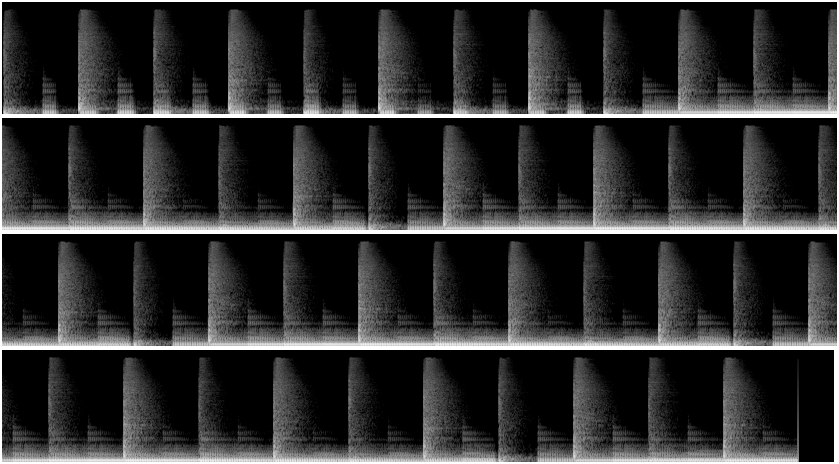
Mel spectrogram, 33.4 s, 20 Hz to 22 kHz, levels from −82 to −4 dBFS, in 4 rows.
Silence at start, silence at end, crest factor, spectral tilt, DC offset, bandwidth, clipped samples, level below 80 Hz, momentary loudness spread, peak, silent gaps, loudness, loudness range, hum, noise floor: 0 s; 0.35 s; 12 dB; -7 dB/octave; 0.7%; 16 kHz; under 0.1%; -20 dBFS; 14 LU; -4 dBFS; none; -19 LUFS; 9 LU; none; -39 dBFS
